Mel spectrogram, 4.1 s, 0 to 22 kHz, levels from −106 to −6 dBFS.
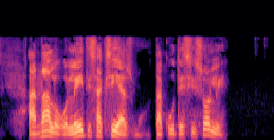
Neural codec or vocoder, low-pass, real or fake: none; 7.2 kHz; real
